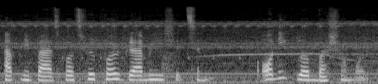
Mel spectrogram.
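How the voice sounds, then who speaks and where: A woman's voice: medium pitch, steady tone, moderate pace, over music, lightly acted. A woman playing a mysterious, polite young village woman in a cartoon story, with an enigmatic manner. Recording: clearly noisy night-insect ambience.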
